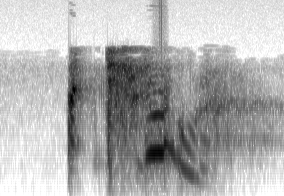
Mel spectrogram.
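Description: A single sneeze with a quick catch of breath, then a drawn-out voiced release that fades; an ordinary sneeze.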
